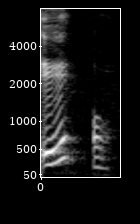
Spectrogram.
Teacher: अर्धसंवृत में आधा मुख द्वार बंद रहेगा, उसे बोलते हैं अर्धसंवृत, ए, ओ।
